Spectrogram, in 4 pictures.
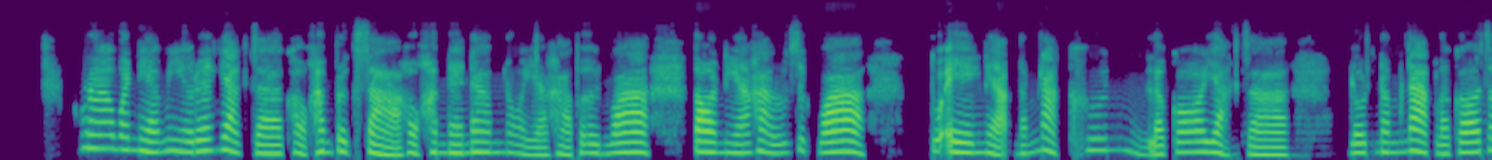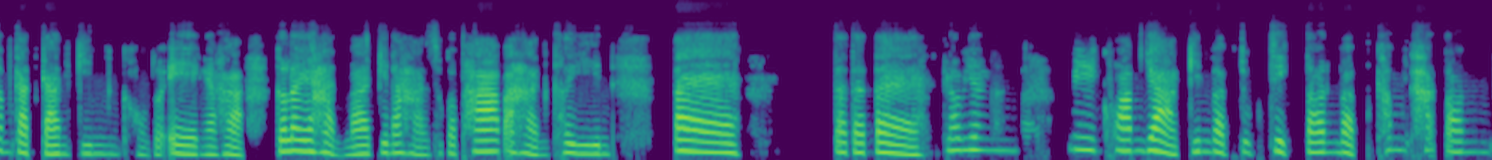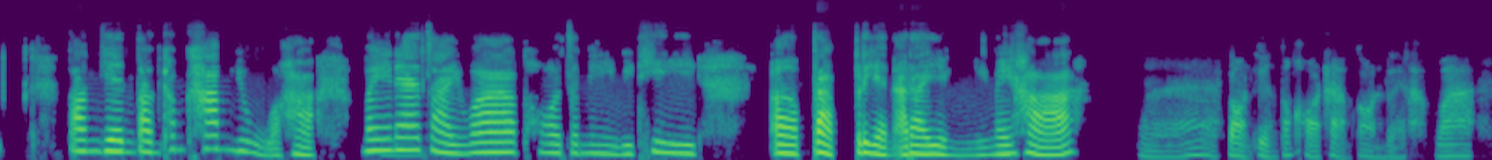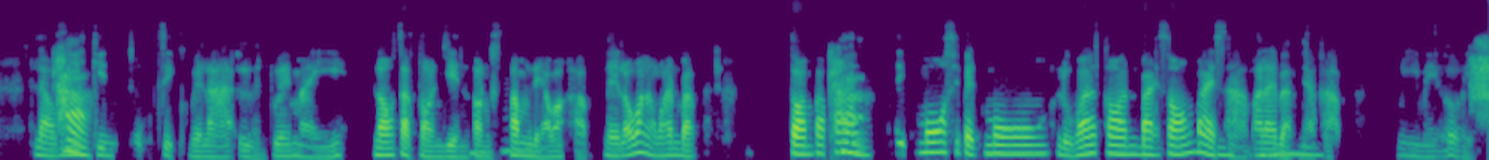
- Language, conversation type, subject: Thai, advice, ทำอย่างไรดีเมื่อพยายามกินอาหารเพื่อสุขภาพแต่ชอบกินจุกจิกตอนเย็น?
- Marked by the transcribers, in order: tapping; other background noise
